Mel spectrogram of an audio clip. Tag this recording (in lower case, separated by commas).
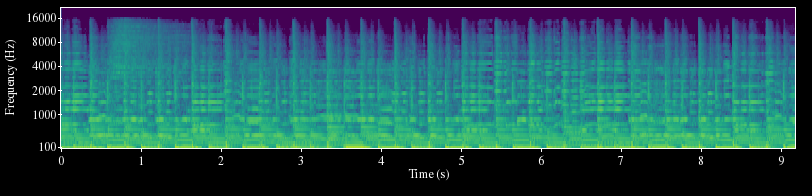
music, violin, musical instrument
